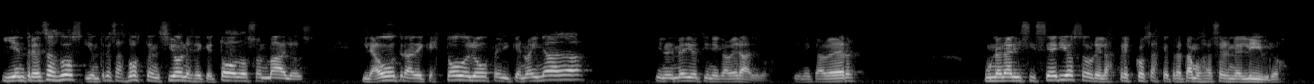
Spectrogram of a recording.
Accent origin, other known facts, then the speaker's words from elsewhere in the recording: Argentina; en mi país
